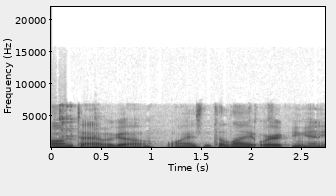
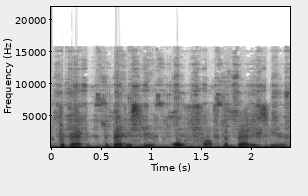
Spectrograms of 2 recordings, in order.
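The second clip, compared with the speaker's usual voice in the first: loud alarm; 3 semitones lower, 8 dB louder, faster than usual. Real, not acted. Alarm as the bed appears.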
